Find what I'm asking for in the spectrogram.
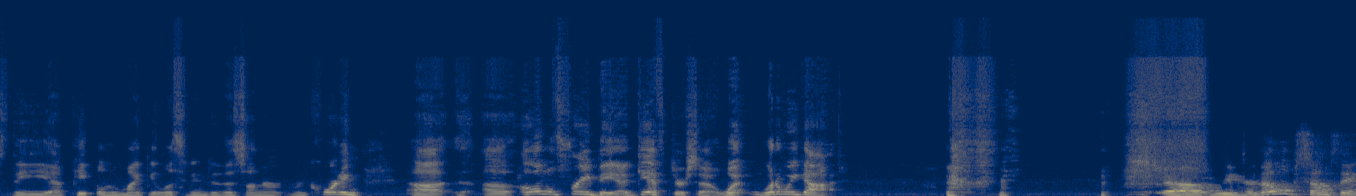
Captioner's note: laughter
